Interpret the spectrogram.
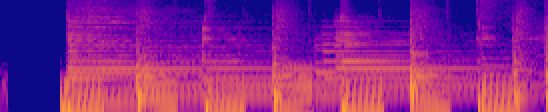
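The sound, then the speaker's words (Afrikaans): After a brief moment of silence, loud, full music kicks in with a bright, steady rhythmic beat and rich harmonic tones. No one speaks. “Maar kom ons luister eers na musiek.”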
